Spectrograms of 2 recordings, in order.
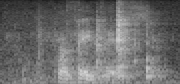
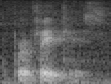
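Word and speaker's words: προφήτης: Prophetes. Should be emphasis on the middle syllable. Prophetes.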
